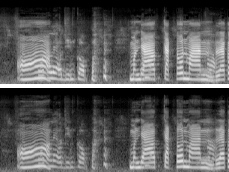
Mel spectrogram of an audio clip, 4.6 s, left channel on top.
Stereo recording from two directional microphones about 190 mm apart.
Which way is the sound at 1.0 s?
40° left (ahead or behind).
